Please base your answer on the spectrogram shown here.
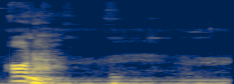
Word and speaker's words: honor: note here is that in that word the h is silent he's silent don't mispronounce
